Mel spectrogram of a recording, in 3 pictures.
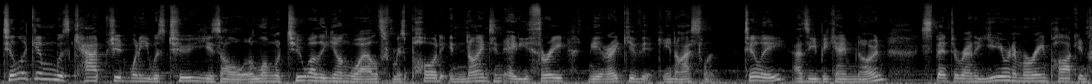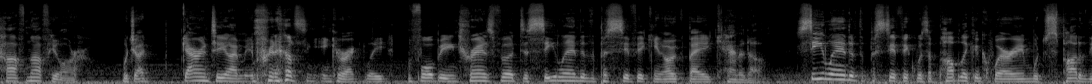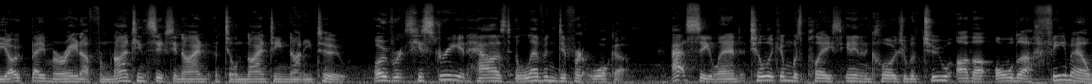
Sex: male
